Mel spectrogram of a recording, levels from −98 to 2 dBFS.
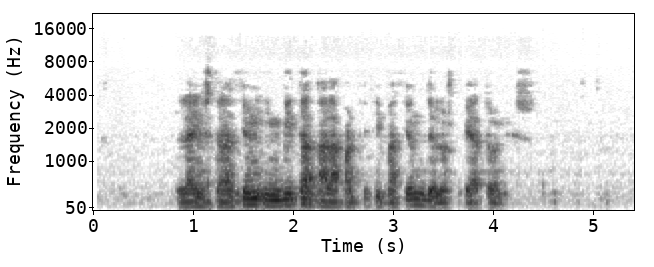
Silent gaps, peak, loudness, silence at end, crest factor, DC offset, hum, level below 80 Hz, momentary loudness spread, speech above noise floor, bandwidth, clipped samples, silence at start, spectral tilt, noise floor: none; -4 dBFS; -18 LUFS; 1.1 s; 16 dB; under 0.1%; none; -52 dBFS; 12 LU; 47 dB; 7.2 kHz; under 0.1%; 0.85 s; -7.5 dB/octave; -65 dBFS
